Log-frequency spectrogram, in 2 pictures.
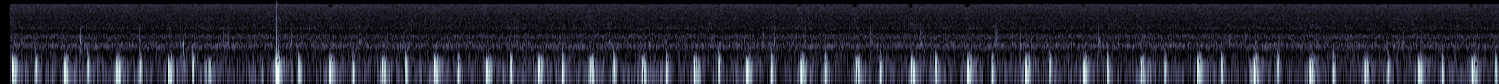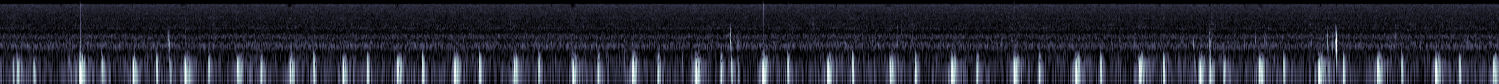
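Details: Real-time auscultation heartbeat with simultaneous ECG while the person triggers arrhythmia: steady low thumps with occasional early beats, labelled ventricular (PVC) and supraventricular extrasystoles.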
